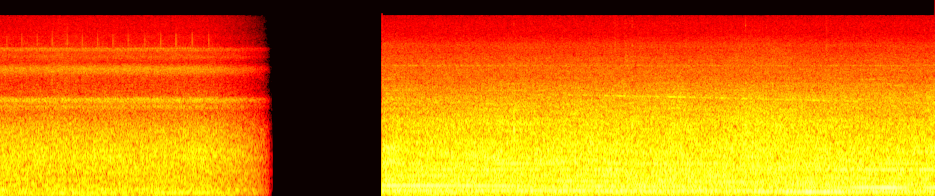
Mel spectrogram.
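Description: A steady hum fades out, a second of dead silence follows, then steady outdoor vehicle noise, an idling engine and traffic, runs on evenly.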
